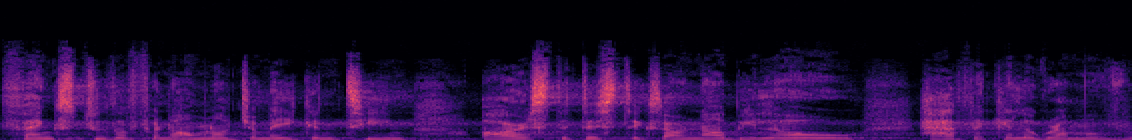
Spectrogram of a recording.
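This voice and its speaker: A woman talks at a moderate pace in a medium pitch, with ordinary pitch variation. Noticeable background noise and audible room echo are present. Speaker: hotel company sustainability executive. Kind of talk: conference presentation.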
